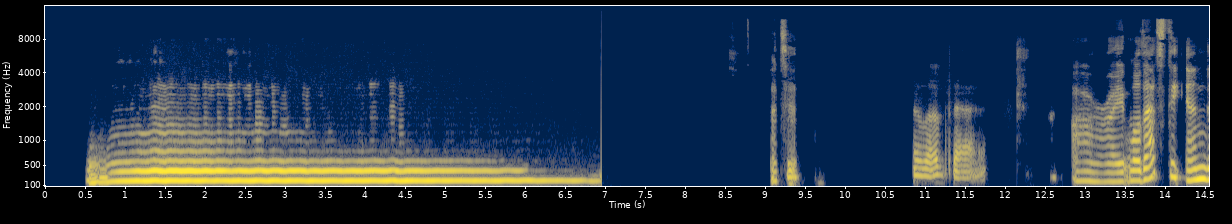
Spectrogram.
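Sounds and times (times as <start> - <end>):
single voice chanting om for energy vibration: 0.5 - 7.0
speech: 9.1 - 9.5, 11.2 - 11.8, 12.6 - 14.5.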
